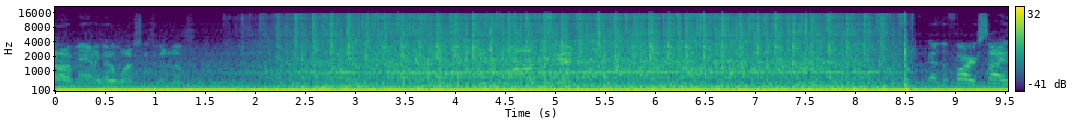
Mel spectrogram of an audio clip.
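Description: A tractor pulling a hay baler through second-cut grass hay, its engine a steady loud drone with constant mechanical rumble and clatter running for nearly the whole stretch, then cutting off abruptly near the end; a voice talks over it.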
